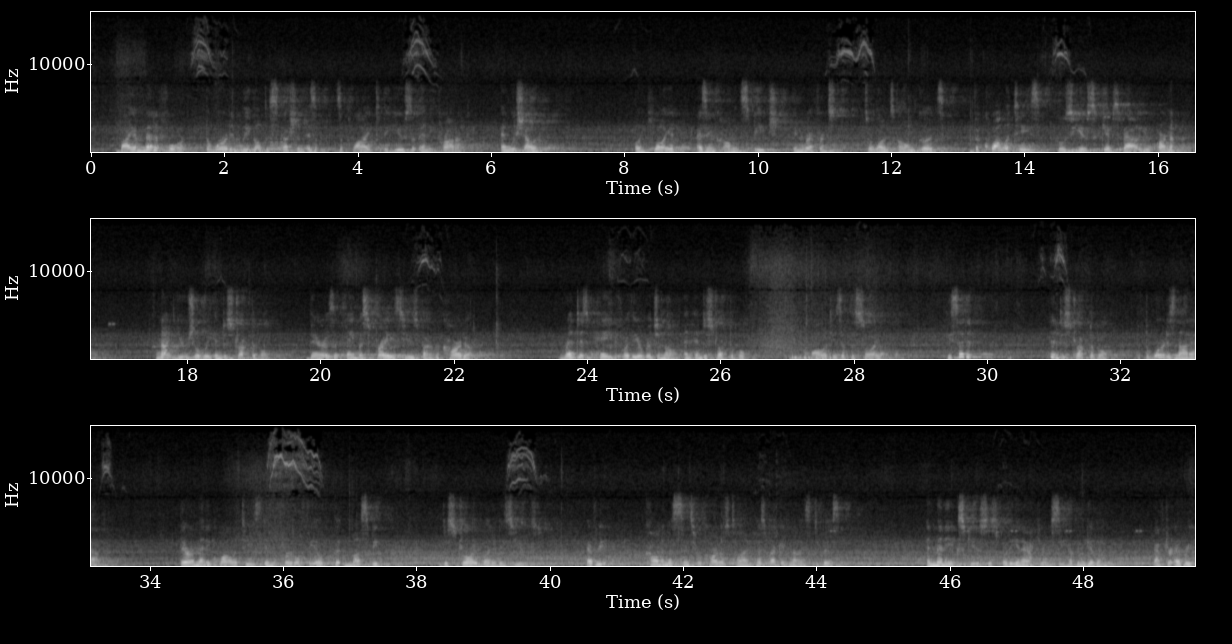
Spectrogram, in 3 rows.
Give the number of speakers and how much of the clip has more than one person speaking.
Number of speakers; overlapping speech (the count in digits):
1, no overlap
